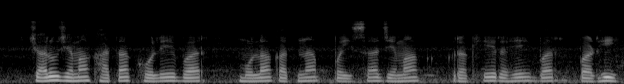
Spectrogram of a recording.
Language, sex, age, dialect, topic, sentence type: Chhattisgarhi, female, 18-24, Central, banking, question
